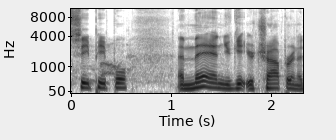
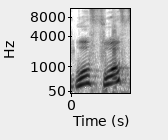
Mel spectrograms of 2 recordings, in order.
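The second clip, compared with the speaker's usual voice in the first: mock bark; 12 semitones higher, 4 dB louder than usual. Imitates his attack dogs.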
